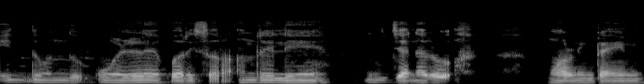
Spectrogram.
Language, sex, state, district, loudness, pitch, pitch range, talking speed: Kannada, male, Karnataka, Bijapur, -28 LUFS, 100 Hz, 90-105 Hz, 95 wpm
